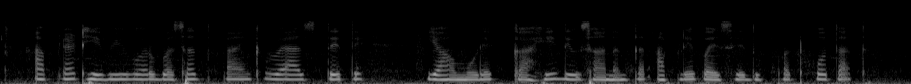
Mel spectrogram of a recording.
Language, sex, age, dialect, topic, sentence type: Marathi, female, 18-24, Varhadi, banking, statement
